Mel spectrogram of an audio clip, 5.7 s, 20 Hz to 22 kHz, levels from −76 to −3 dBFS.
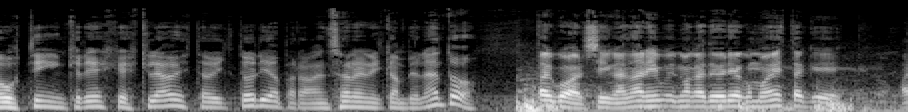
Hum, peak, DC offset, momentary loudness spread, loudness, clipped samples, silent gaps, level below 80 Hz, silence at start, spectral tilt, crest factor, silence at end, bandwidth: none; 0 dBFS; under 0.1%; 8 LU; -17 LUFS; under 0.1%; none; -30 dBFS; 0 s; -5.5 dB/octave; 16 dB; 0 s; 16.5 kHz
